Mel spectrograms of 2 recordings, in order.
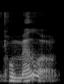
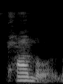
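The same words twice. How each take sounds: First: It is said the Malaysian English way. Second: It is said the standard dictionary way. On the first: The speaker calls it wrong. "which is wrong, apparently ... just Malaysian English pronunciation" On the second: The speaker calls it right. "but it's pomelo"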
